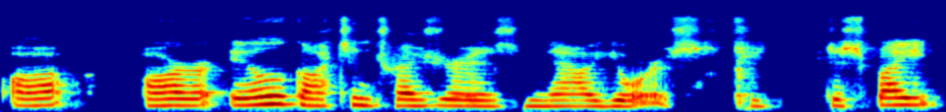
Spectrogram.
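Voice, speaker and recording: A woman's voice: on the high side, fairly even intonation, takes it slowly, a little mellow, poor audio. A woman playing a haughty ogre king with pompous, declamatory delivery in a folktale reading. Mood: defeated, solemn.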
